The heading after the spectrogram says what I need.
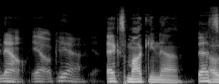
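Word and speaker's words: Ex Machina: another Oh you mean right now yeah okay exmachina that's how you say it and then they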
